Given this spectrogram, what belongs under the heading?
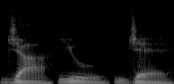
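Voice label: "jayuje", concatenated syllables; Affixing experiment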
